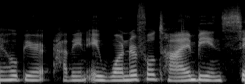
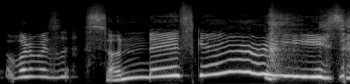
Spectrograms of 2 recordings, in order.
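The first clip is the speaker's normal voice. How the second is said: high, very slow wail; spooky voice; 10 semitones higher, 5 dB louder, much slower than usual. Pretend. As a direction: moan it like a ghost. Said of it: "spooky ookie voice".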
